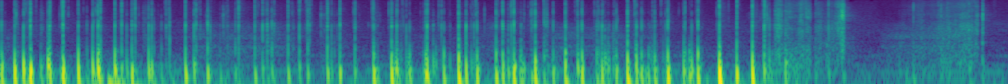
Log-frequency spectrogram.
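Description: A yellow honeycomb-print beeswax-coated cotton food wrap is folded and crinkled between the fingers and scratched with long nails. It makes a dense, irregular run of sharp crackles and dry clicks with a heavy low thump. Around eight seconds it drops to a soft, faint rustle.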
